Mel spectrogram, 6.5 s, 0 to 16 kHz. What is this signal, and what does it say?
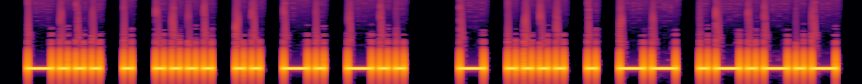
Morse code, heard as a keyed tone, about 19 wpm, 700 Hz. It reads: BEHIND THEM.
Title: Sentences from Top 1400 Words 20wpm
